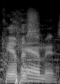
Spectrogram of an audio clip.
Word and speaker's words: Kamas: Camas.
